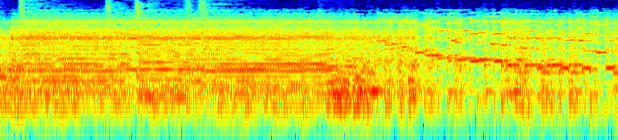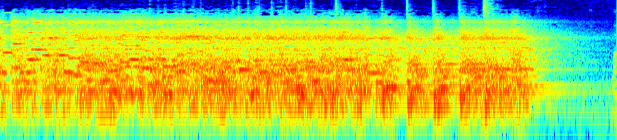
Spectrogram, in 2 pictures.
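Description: Artrock electric guitar with a Floyd Rose tremolo played loud through distortion: a fast lead solo that opens on held notes, breaks into quick descending runs a few seconds in, and fades out just before the end.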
